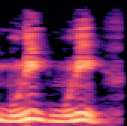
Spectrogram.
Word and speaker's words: 문의: So actually 문의, but say 문이. So that is a natural phenomena in Korea. So diphthong is two vowels pronounce it together, but here for the easiness of pronunciation, so 문의 suggests 문이, 편의점, convenience store like 7-Eleven.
